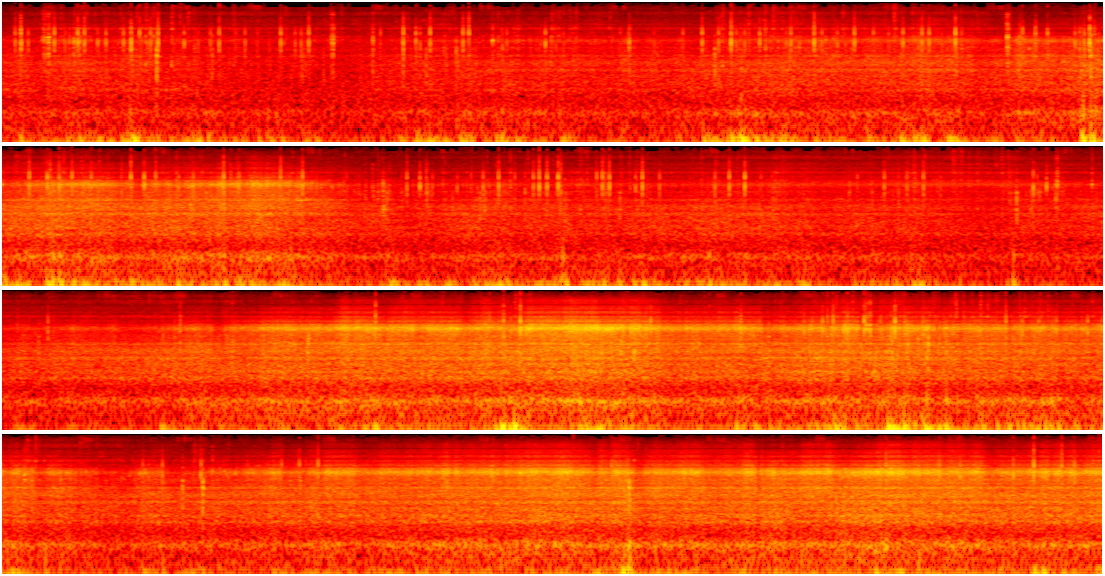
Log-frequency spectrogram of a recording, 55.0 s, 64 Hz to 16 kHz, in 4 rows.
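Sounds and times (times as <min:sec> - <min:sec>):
bike rattling over bumps: 0:00.0 - 0:55.0
bike tyres rolling on gravel: 0:00.0 - 0:55.0
wind buffeting microphone: 0:00.0 - 0:55.0.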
